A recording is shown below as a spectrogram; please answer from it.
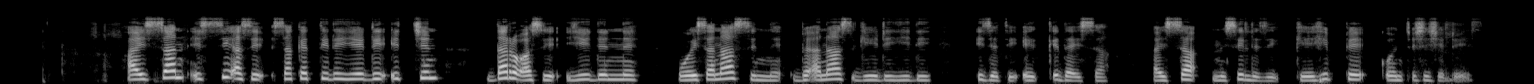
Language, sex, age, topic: Gamo, female, 25-35, government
